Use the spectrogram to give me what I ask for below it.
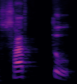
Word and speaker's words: sattu: Sattu is enemy. So Satunang is Chatti Vibhati Bahuvachana. And remember the difference between Sattu and Sattha.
